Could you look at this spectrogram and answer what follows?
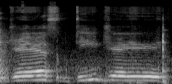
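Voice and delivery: normal talking voice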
